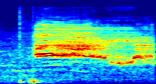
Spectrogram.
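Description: A young karateka's kiai: a long, high-pitched shout that drops in pitch near the end, preceded by a thump on the mat about half a second in.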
